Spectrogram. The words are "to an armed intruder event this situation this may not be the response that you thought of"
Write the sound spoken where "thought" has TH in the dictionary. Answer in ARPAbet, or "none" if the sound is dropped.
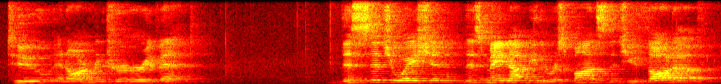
TH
